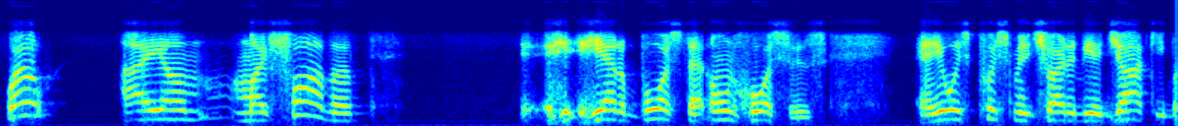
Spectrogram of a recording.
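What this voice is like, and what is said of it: Brooklyn accent. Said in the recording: “I can tell from the accent, you're from Brooklyn ... it is a Brooklyn accent from The Sopranos”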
